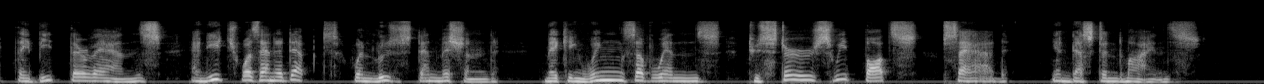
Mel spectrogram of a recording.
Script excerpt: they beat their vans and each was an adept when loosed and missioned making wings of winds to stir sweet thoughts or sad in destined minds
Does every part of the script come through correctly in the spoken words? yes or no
no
